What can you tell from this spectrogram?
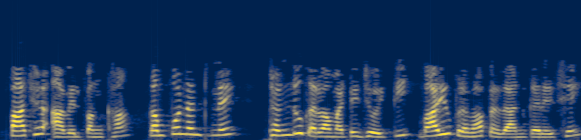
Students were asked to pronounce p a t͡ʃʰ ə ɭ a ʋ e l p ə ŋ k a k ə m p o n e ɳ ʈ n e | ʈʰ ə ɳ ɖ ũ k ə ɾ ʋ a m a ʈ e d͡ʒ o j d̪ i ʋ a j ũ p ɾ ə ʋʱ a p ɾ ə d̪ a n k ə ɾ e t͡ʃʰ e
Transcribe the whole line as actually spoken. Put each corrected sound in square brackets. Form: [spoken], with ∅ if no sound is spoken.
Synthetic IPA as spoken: p a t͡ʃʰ ə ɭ a ʋ e l p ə ŋ [kʰ] a k ə m p o n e ɳ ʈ n e | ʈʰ ə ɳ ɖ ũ k ə ɾ ʋ a m a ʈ e d͡ʒ o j [t̪] i ʋ a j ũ p ɾ ə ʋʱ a p ɾ ə d̪ a n k ə ɾ e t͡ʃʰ e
